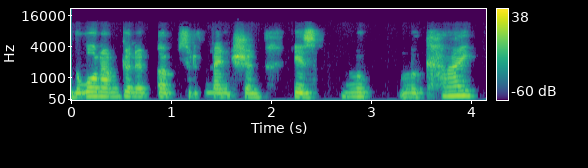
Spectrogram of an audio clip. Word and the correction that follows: Mukayu: I knew I'd pronounce it wrong. Mukai, it's not even written on the book. Mukayu, it's Japanese.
